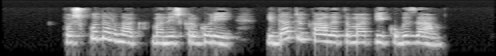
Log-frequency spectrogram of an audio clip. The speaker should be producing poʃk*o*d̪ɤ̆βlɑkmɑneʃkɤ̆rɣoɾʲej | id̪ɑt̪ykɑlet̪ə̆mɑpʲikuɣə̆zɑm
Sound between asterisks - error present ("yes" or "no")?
yes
